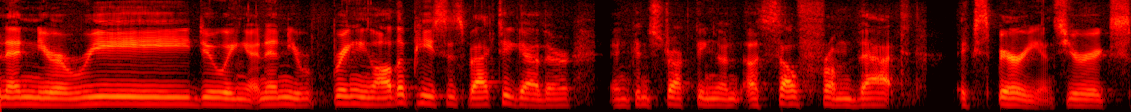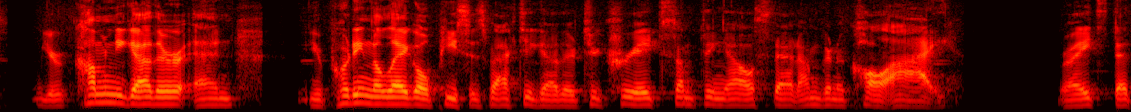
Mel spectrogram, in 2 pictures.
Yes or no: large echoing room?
yes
